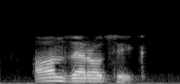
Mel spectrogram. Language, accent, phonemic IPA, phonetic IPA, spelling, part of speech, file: Armenian, Eastern Armenian, /ɑnd͡zeroˈt͡sʰik/, [ɑnd͡zerot͡sʰík], անձեռոցիկ, noun, Hy-անձեռոցիկ.ogg
- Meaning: napkin, serviette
